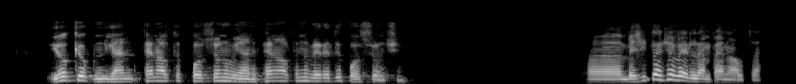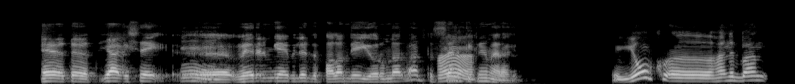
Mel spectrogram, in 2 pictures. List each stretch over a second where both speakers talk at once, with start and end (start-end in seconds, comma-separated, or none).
none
